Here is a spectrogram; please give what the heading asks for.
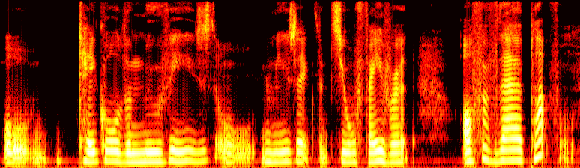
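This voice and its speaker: Nerdy, earnest vampire male performer, soft-spoken and chatty ASMR delivery, gravelly fry, very dry sound. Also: on the high side, flat delivery, a little slow, no room sound. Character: nerdy, chatty vampire boyfriend who rambles about music. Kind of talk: ASMR roleplay ramble.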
